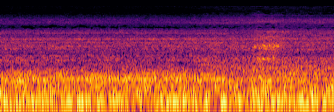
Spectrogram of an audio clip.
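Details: Continuous low mechanical rumble, like industrial machinery or passing traffic, with no animal call heard.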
